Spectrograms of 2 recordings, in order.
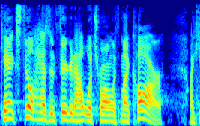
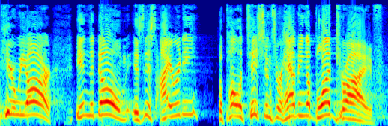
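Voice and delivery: higher and louder, half laughing; excited vlog commentary; 7 semitones higher, 6 dB louder than usual. Real, not acted. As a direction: hype it up for the camera. Filming himself, joking.

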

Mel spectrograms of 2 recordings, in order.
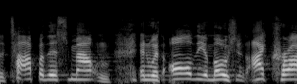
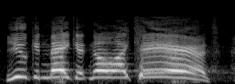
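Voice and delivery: loud, high, strained protest; exhausted outcry; 9 semitones higher, 9 dB louder, slower than usual. Retold or imitated. Worn-out pastor near the summit crying out to himself, loud and strained. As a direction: cry out that you can't go on.

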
